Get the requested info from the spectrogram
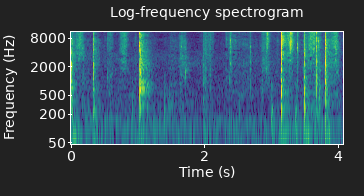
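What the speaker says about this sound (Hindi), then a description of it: "मैं कर लेती हूँ कार्ड की शफलिंग।" Tarot cards being shuffled by hand in soft riffling, slapping bursts with a few sharper snaps, close by and fairly quiet.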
